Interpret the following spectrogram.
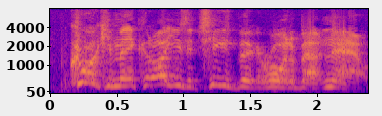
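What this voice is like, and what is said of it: Put-on Australian accent. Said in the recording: “he can talk in any accent, in anything ... let's hear you say, "Hi there, I'd like a cheeseburger in Australian."”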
